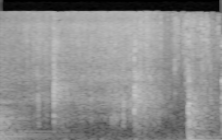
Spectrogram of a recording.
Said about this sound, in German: Und dann so dieses Tropfen. Oh. Ja, Leute, Sektkorken knallen. Auch so ein Geräusch, was einigen von euch gute Laune machen könnte.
